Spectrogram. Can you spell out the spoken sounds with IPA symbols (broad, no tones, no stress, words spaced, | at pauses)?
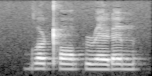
blɔʈʰɔ kɹɛɽɛm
